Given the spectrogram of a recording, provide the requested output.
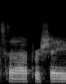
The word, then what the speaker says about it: Prashay: Um, yes, I formally go by Shay, but Prashay is the pronunciation of my actual name.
